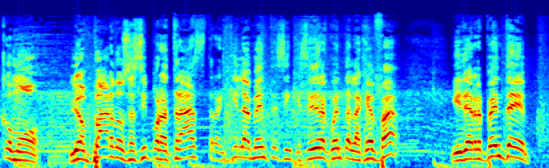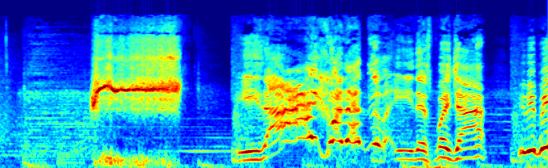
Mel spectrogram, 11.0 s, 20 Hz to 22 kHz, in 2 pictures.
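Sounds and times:
speech: 0.0s - 5.5s, 6.4s - 6.8s, 7.9s - 10.9s
flirtatious wolf whistle: 6.4s - 7.4s.

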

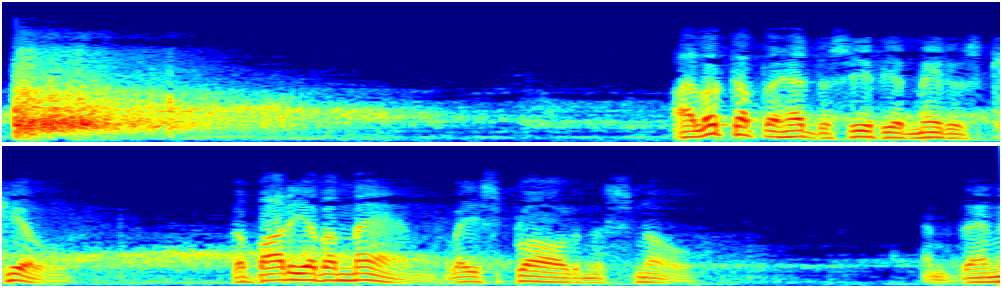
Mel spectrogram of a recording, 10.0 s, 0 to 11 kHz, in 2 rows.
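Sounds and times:
rifle shot fired by a hunter over snowy flat land: 0.0s - 1.3s
speech: 3.4s - 5.4s, 6.1s - 8.6s, 9.6s - 9.9s.

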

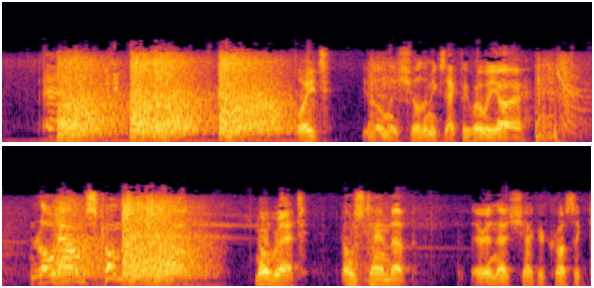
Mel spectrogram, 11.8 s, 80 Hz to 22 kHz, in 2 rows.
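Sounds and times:
gunshots fired across a canyon: 0.5s - 3.0s, 5.3s - 8.2s
speech: 3.0s - 7.8s, 8.4s - 11.7s.

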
